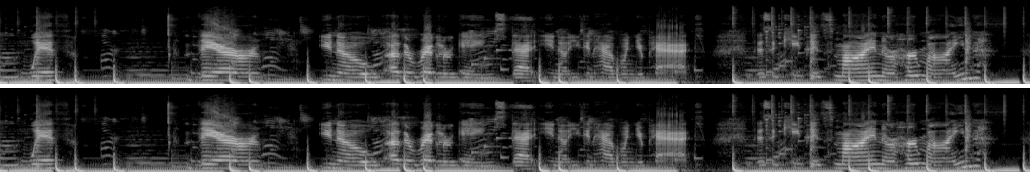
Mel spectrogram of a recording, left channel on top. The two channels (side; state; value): both; identical; correlation 1.00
